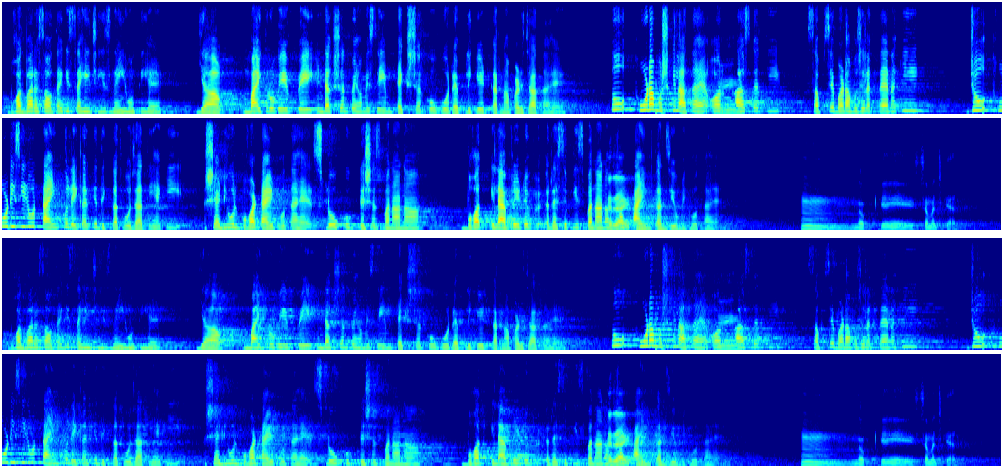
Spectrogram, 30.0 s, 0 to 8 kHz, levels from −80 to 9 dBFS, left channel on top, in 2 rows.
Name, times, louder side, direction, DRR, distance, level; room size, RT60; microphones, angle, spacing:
voice 1, 0.1-2.4 2.9-3.3 3.6-8.5 9.1-11.7 12.2-13.7 14.5-17.7 18.0-21.3 21.9-24.1 24.5-25.8, left 5 dB, 80° left, 13 dB, 1.0 m, -32 dB
voice 2, 10.7-11.1 24.1-24.9 27.0-29.4, equal, ahead, 9 dB, 0.7 m, -39 dB
29.5 x 25.0 x 7.8 m, 2.8 s
head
